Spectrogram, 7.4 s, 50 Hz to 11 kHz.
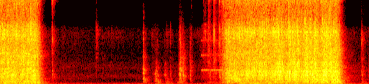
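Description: A power driver whirs in two sustained bursts while running in 10mm screws on a Ford F-150 headlight assembly, separated by a short gap of faint clicks and handling noise.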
